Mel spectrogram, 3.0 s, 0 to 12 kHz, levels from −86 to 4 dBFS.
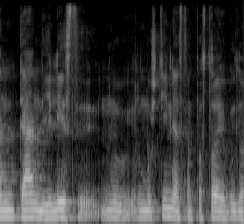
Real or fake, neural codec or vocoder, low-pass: real; none; 10.8 kHz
